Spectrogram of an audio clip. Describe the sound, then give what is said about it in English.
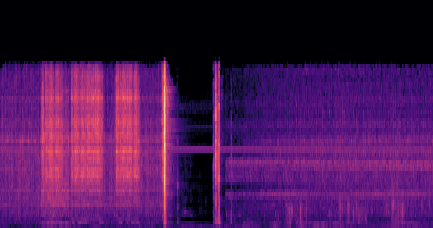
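Eerie forest ambience with soft, wavering owl hoots over a steady hiss, broken by a few bursts of rushing noise and two sharp clicks. No one speaks. “Spooky forest? Sounds like it.”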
